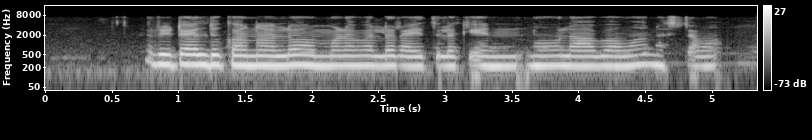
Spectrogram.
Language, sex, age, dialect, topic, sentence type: Telugu, female, 25-30, Telangana, agriculture, question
